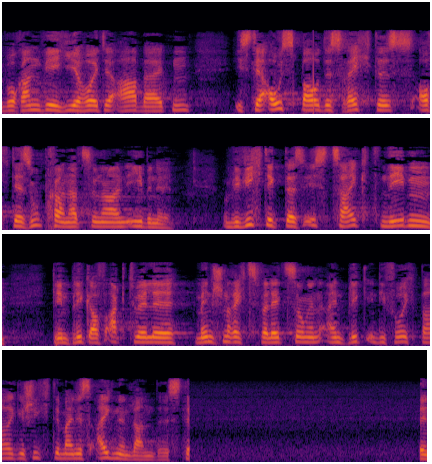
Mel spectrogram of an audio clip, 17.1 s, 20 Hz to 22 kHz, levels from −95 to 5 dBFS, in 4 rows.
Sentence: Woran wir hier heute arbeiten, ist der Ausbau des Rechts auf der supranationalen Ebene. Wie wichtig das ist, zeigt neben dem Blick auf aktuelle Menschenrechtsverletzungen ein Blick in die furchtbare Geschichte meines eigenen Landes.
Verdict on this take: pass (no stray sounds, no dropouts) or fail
pass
